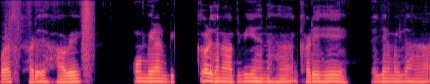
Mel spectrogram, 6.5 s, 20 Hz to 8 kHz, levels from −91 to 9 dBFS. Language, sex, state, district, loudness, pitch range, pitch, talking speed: Chhattisgarhi, male, Chhattisgarh, Bastar, -17 LUFS, 110-120 Hz, 115 Hz, 150 wpm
